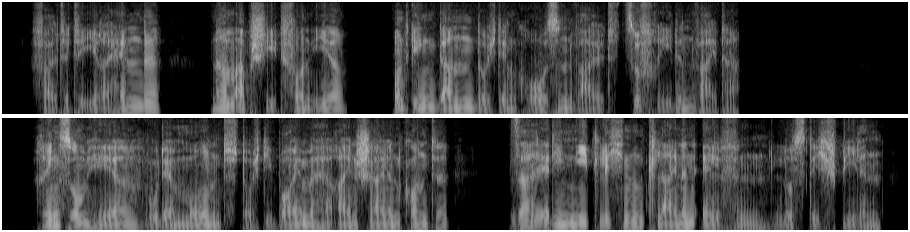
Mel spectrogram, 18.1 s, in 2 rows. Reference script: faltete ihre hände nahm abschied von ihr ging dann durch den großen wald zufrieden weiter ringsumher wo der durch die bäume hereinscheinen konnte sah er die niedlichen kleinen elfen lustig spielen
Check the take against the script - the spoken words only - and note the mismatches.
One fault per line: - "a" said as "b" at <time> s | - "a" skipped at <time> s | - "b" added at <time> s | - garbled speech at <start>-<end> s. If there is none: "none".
- "und" added at 3.9 s
- "mond" added at 10.8 s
